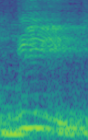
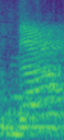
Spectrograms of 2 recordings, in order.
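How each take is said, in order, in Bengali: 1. স্বরধ্বনিটি একটি লম্বা 'ee' শব্দ। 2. স্বরধ্বনিটি একটি ছোট 'uh' শব্দ। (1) "ভাওয়েল দিয়ে শুরু হবে সেখানে বলবে দি" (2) "কনসোনেন্ট দিয়ে শুরু হবে সেটা কি হবে দা"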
